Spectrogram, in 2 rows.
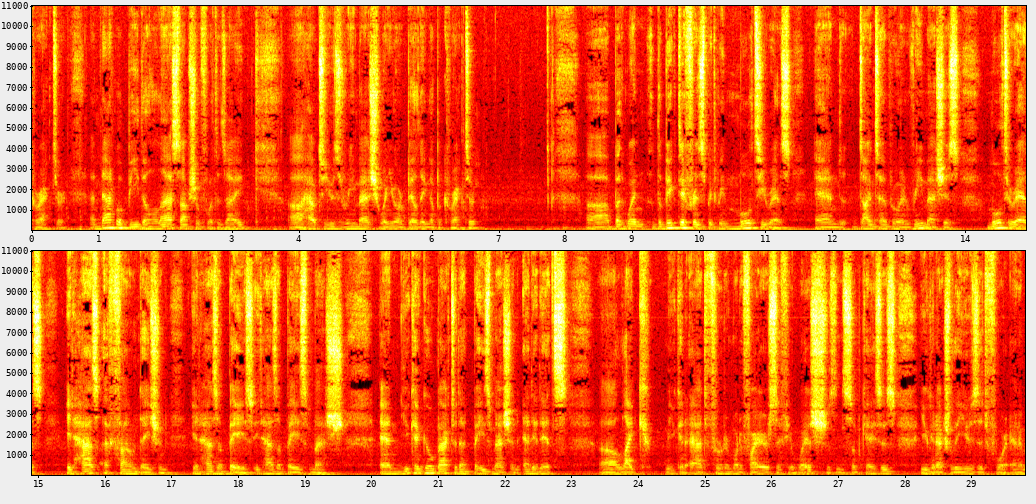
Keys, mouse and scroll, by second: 0.9 shift+middle click, 1.2 shift+middle click, 3.8 ctrl+middle click, 4.9 ctrl+middle click, 5.9 middle click.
